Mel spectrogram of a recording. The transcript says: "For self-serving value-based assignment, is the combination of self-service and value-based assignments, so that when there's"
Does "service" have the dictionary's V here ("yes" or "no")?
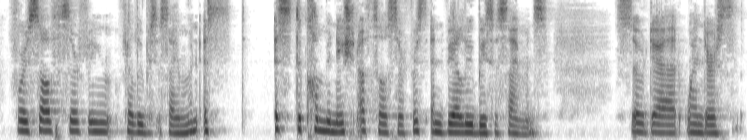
no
